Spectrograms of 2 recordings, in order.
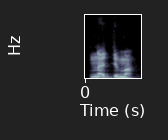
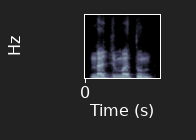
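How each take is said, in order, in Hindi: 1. शब्द सादे स्वर 'a' पर खत्म होता है। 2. शब्द पूरे अंत '-atun' के साथ खत्म होता है। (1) "आप इसको हम पढ़ते हैं।" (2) "असल में हम इसको कैसा पढ़ेंगे?"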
